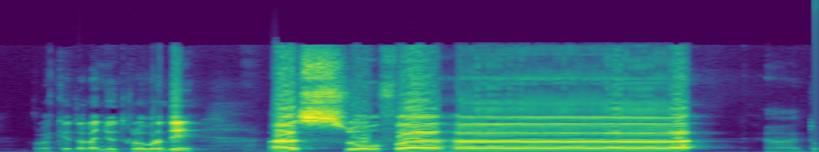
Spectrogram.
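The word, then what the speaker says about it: السفهاء: Karena di sini mad mad wajib muttasil, yang mana 4 harokat, 5 harokat, ataupun 6 harokat. Kalau 6 harokat yaitu dia mad arid disukun. Maka cara membacanya as-sufaha.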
